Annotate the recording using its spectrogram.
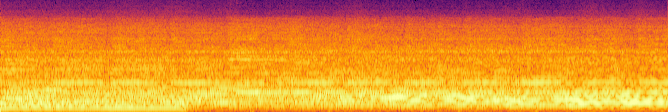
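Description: Live rock band's electric guitars and bass holding sustained, droning notes with no drum hits, a build-up before the beat comes in. A low drone stops about two seconds in, and the held chords ring on.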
